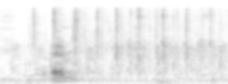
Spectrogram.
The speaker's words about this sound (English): Thank you for clapping, but I detected it was a bit nervous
